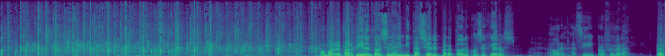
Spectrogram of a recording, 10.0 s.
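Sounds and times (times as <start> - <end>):
audience applause: 0.0 - 5.6
speech: 4.8 - 9.9.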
